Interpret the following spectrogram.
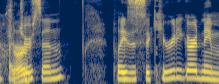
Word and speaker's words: Hutcherson: us go okay um jot Hutchinson is that how you say it Hutcherson plays a security guard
